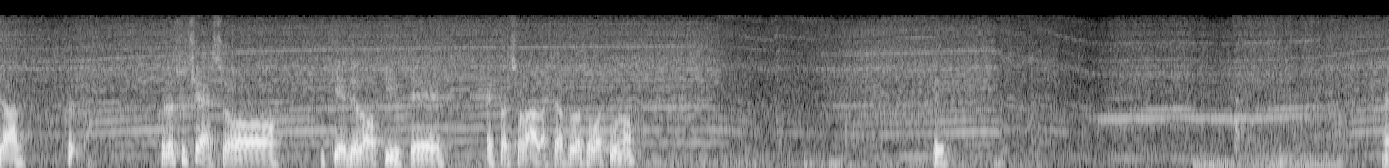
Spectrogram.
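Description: A racing car engine whines, rising and falling as it shifts gears.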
